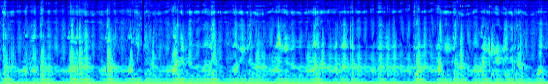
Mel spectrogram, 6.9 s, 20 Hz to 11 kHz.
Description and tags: didge dowiduduwi loop
Rhythmic recording, Didgeridu (tuned in C). Useful for world music or trance mixes. Recorded with Zoom H2n and external Sennheiser Mic.
loop, world-music, rhythm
